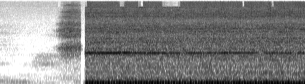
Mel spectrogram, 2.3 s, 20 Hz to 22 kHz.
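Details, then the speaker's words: BMW 330 E46 M54B30 after regluing a loose valve and reconnecting the booster hose: catches and settles into a steady, even idle with no hunting; sounds much smoother, though lambda sensors are still disconnected; smooth idle. "Now it sounds like a totally different car. Runs a lot smoother."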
